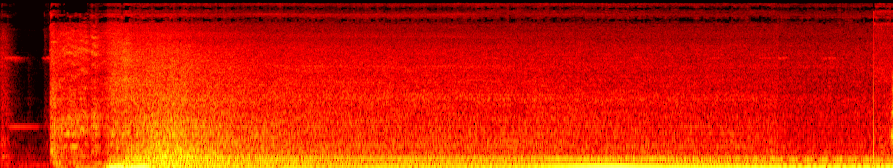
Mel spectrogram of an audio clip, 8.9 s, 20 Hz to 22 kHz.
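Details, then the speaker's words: 1996 Jeep Grand Cherokee ZJ 5.2 starting right after idle air control valve replacement; starter whirs, engine catches and flares up in revs like other cars, which it never did before, then settles to a steady normal idle. "one thing that this has never done is when you turn that key and start it up it's never once gone W like it did there like every other car does"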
